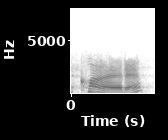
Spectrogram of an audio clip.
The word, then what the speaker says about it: Coere: Przyjęło się w zespole, że nazwę wymawiamy tak, jak ty to, Pawle, już zaprezentowałeś, czyli Coere. Mm-hmm. Powtórzę, Coere.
